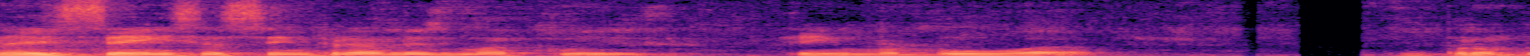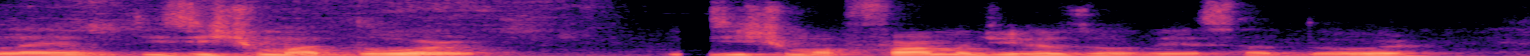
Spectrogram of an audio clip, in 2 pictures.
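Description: A man talks at a moderate pace with fairly even intonation. His tone is dark, mellow and somewhat breathy. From interior of São Paulo state, Brazil. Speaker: entrepreneur and investor, chemist. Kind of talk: interview. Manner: halting, many repeated words.

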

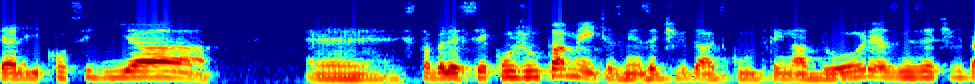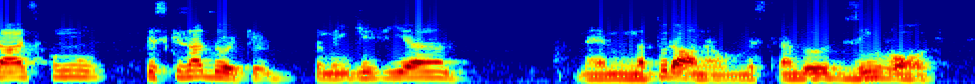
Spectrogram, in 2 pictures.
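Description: A man's fairly high, moderately paced delivery: an ordinary speaking voice, ordinary pitch variation. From Brazil, Minas Gerais (Itajubá). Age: 30s. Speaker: athletics coach and sports science researcher. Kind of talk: casual interview.

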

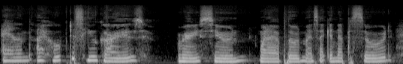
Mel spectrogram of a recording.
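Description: A woman with a somewhat breathy, nervous-sounding voice speaks at a fairly slow pace, her intonation fairly even and her loudness very even. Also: medium pitch for a woman. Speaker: podcast host and aspiring poet. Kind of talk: casual solo podcast monologue. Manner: nervous, chatty, filler words.

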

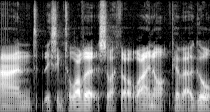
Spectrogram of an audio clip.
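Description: A man speaks with a Scottish accent in a bright, sharp tone. His pace is fairly slow. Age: 20s. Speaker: podcast host and new graduate starting a business. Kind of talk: solo introductory podcast monologue. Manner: casual, slightly halting with fillers.

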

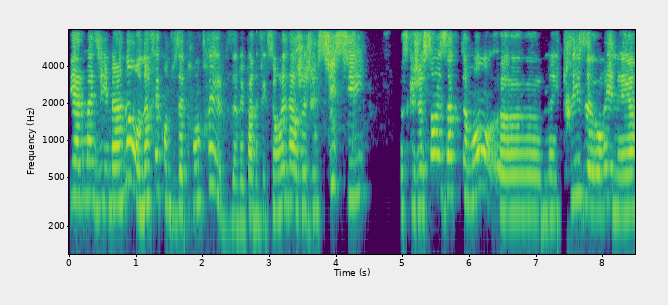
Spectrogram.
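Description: A woman's high pitch with lively intonation. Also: moderate pace. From Brazil. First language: Portuguese (speaking French). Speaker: mother sharing birth story. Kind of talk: testimony. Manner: halting.

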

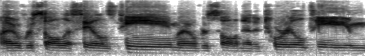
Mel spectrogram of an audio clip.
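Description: A man speaks with a Midwestern accent at a fairly slow pace. Noticeable background noise runs beneath him. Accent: General American (Midwest). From US Midwest (Dayton, Ohio). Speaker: entrepreneur. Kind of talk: casual interview.

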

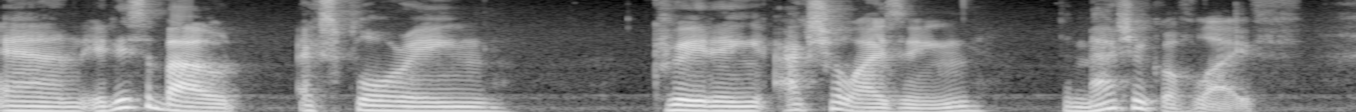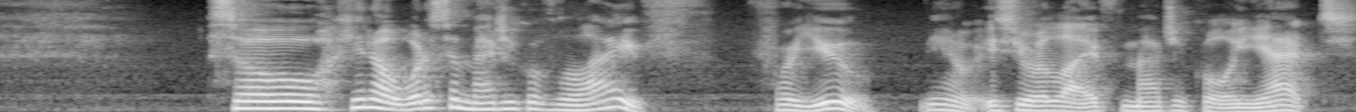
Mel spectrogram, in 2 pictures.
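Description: On a very clean recording with a silent background, a man with a Dutch accent speaks very slowly at medium pitch, his voice swinging very widely. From Netherlands. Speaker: podcast host, personal development facilitator. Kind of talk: solo monologue podcast. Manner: animated, frequent fillers and laughs.

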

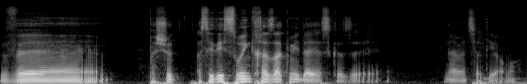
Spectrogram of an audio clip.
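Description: A man at a fairly slow pace. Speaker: climbing gym owner. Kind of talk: casual chat.

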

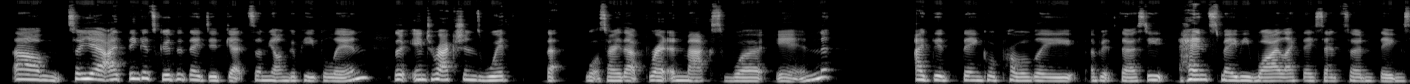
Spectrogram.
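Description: Speaking with an Australian accent, a woman keeps a moderate pace. Her pitch is fairly low, with ordinary pitch variation. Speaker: podcast listener. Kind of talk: casual chat.

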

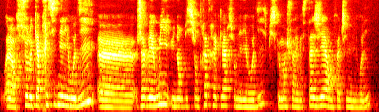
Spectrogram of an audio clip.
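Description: Amid noticeable background noise, a woman talks at a fairly quick pace with hardly any pauses and ordinary pitch variation. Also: medium pitch for a woman. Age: 30s. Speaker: business executive at a trend forecasting firm. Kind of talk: interview.

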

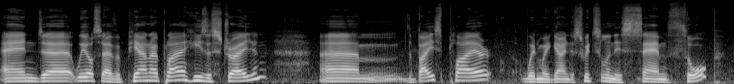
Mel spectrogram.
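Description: A man at a fairly slow pace, fairly high in pitch, with lively intonation. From Australia, Melbourne. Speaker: band leader and clarinettist. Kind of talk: interview. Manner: halting.

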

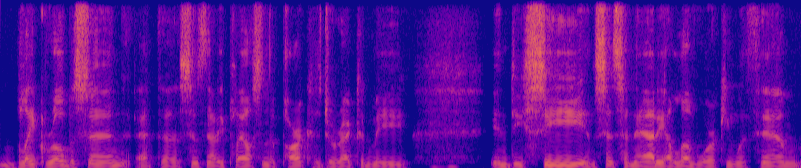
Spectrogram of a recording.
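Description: A man's very deep, low, dark and mellow voice in a monotone, flat delivery, with an American accent, on a very clean recording over a silent background. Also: moderate pace. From western Pennsylvania. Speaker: actor. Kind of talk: interview conversation.

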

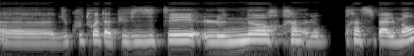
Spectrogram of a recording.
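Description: A woman's dark, mellow voice, fairly low in pitch, with fairly even intonation. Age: 30s. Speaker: hotel group employee, expatriate. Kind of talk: casual interview. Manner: halting.

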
